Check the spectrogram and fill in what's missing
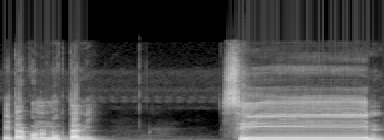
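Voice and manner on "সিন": সিন held long with a thin hiss; drawn-out thin seen. Shown as a demonstration. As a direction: stretch সিন lightly at the teeth. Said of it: "এটা পাতলা". (পাতলা করে টেনে সিন)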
